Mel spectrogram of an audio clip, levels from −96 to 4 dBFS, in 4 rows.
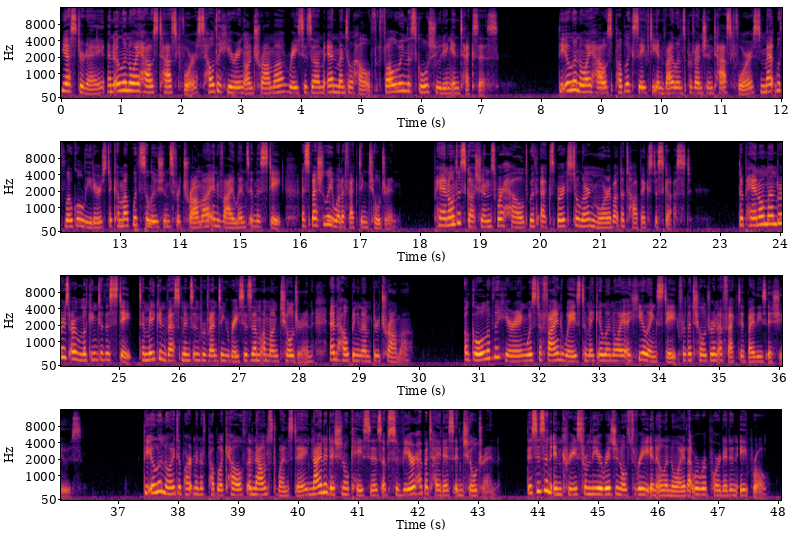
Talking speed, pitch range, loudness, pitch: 170 wpm, 215-310 Hz, -23 LUFS, 245 Hz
